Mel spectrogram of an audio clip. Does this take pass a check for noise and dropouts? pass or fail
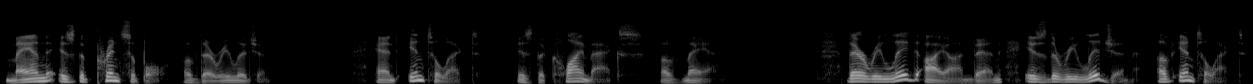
pass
